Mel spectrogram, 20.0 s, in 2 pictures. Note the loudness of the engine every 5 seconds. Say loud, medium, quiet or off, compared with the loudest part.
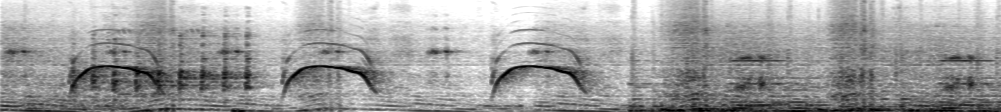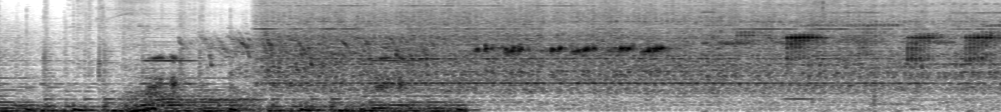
medium, loud, loud, loud.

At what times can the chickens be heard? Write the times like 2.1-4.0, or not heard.
0.7-2.5, 11.8-14.4.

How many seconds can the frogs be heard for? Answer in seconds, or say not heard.
20 s.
